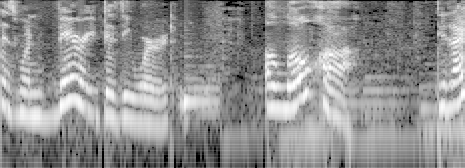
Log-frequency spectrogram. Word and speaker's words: aloha: Aloha.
